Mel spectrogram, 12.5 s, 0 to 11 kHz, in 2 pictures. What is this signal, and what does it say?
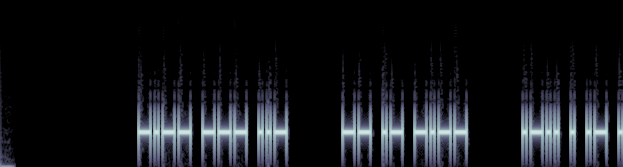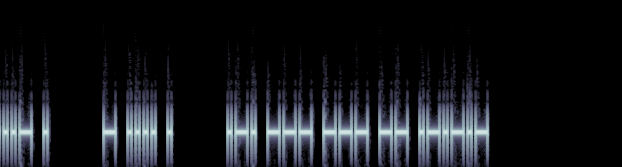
Morse code, heard as a keyed tone, about 30 wpm, 700 Hz. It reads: YOU MAY LEAVE THE ROOM.
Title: 2x Word-Spacing - Sentences from Top 400 Words - 30wpm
